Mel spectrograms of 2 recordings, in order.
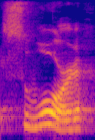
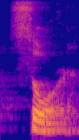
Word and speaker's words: sword: about this word sword many people say sword but that is totally wrong it's just sword and here's one last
